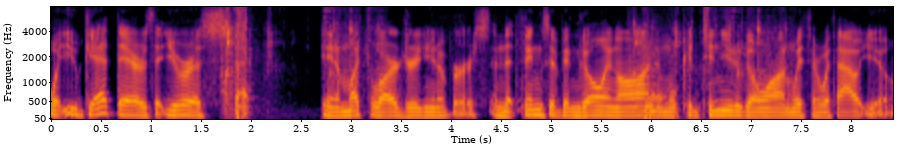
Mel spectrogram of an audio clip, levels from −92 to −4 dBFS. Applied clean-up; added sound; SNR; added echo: neural mask model RNNoise.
